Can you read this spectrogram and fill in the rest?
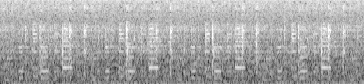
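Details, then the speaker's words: Record player with a worn, filed-down stylus tip: quiet music jumps back on itself about every two seconds with a pop each time, skipping away from the label instead of towards it. "you hear that popping noise it's skipping away from the label instead of towards the label"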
